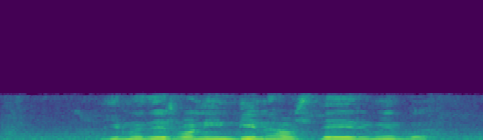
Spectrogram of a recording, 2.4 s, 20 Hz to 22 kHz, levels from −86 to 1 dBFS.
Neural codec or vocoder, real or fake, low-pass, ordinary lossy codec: none; real; 7.2 kHz; none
